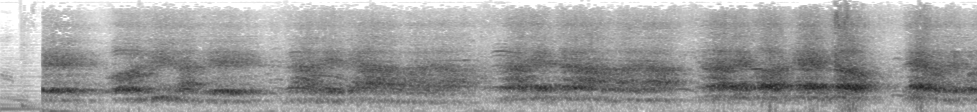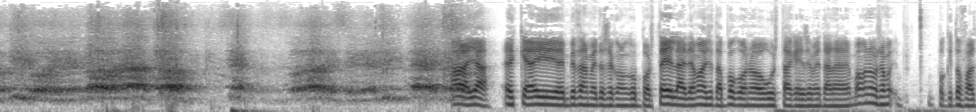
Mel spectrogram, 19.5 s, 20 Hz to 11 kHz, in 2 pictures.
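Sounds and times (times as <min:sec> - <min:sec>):
large crowd of football supporters singing a chant in stadium: 0:00.4 - 0:14.5
speech: 0:14.5 - 0:19.5.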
